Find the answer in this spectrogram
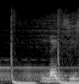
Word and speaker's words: LXD: L'XD, ça s'écrit LXD, mais ça se prononce l'XD.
